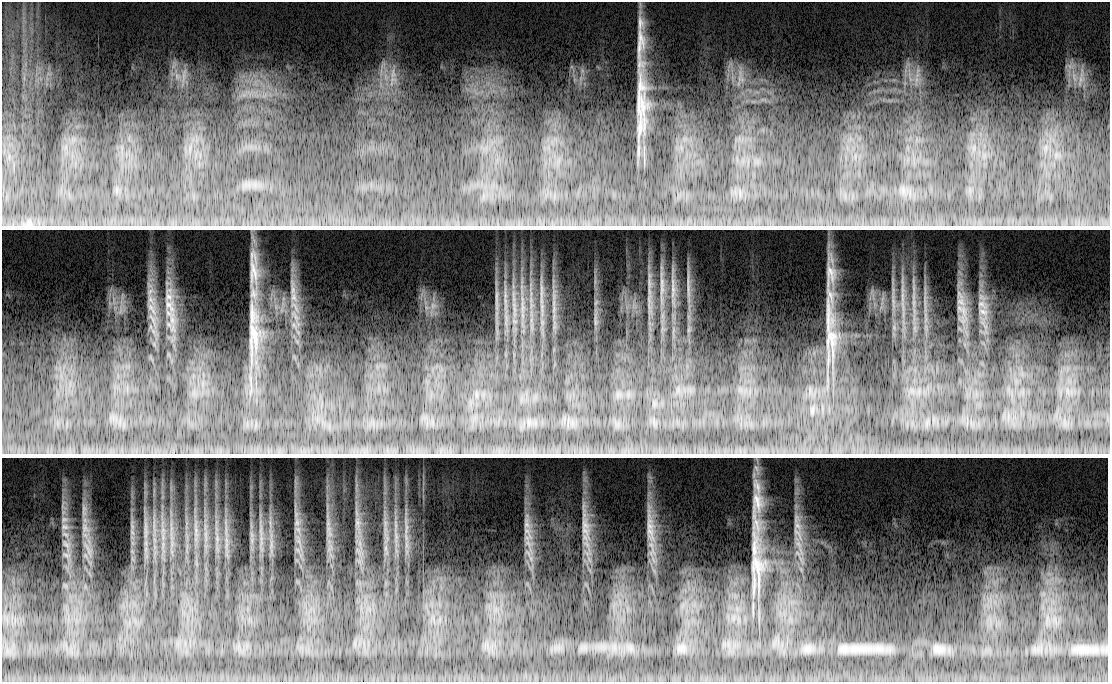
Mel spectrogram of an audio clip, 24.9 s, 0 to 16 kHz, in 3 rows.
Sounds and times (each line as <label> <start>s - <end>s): Birds 0.0s - 24.9s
